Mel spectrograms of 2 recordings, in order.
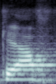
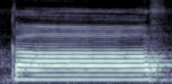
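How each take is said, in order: First: A y-glide follows the k sound. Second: The k goes straight into the vowel. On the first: The speaker calls it wrong. "लोग क्याफ पढ़ देते हैं, अरबी में क्याफ नहीं" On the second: The speaker calls it right. "इसको सीधा पढ़ना है का"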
